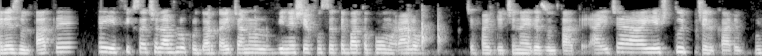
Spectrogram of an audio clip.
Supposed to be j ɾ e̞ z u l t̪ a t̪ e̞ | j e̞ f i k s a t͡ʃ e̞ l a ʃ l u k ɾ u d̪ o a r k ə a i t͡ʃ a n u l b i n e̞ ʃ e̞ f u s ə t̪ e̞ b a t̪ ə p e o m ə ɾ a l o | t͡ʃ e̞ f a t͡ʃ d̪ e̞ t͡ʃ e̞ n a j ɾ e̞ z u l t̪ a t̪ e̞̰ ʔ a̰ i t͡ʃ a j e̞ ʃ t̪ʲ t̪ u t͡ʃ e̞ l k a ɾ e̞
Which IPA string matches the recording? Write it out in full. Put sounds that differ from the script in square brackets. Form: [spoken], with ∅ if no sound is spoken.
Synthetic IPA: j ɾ e̞ z u l t̪ a t̪ e̞ | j e̞ f i k s a t͡ʃ e̞ l a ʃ l u k ɾ u d̪ o a r k ə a i t͡ʃ a n u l [v] i n e̞ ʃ e̞ f u s ə t̪ e̞ b a t̪ ə p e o m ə ɾ a l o | t͡ʃ e̞ f a t͡ʃ d̪ e̞ t͡ʃ e̞ n a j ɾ e̞ z u l t̪ a t̪ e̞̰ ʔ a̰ i t͡ʃ a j e̞ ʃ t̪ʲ t̪ u t͡ʃ e̞ l k a ɾ e̞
